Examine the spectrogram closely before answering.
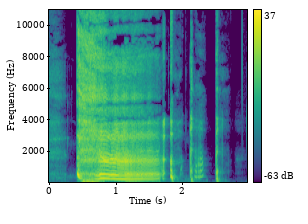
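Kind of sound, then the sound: vocal imitation, imitated cough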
